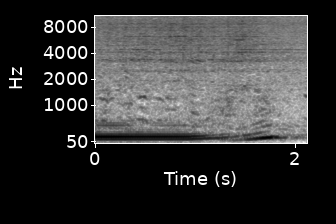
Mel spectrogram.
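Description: Live backing band holding a low sustained chord that fades after about a second, then a short rising slide in the low register near the end.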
